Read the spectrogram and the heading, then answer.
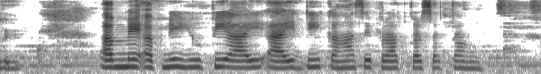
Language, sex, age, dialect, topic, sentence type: Hindi, female, 18-24, Marwari Dhudhari, banking, question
